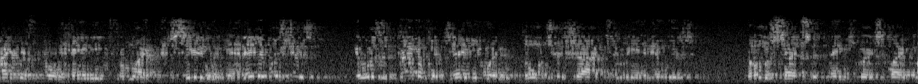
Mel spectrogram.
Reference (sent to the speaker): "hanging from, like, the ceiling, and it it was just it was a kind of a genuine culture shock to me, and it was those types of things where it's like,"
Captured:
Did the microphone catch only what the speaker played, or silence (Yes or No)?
Yes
